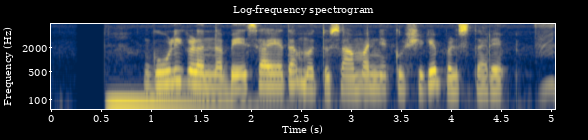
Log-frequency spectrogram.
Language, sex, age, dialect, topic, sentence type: Kannada, female, 18-24, Mysore Kannada, agriculture, statement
